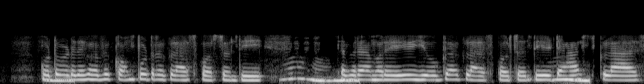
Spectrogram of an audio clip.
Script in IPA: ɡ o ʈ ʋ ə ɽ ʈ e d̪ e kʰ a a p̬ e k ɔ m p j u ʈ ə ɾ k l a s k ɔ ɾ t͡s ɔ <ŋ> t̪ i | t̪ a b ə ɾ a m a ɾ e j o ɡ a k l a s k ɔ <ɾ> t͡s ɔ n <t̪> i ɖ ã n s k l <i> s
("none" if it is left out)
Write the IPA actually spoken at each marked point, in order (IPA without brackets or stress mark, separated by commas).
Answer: n, ɾ, t̪, a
